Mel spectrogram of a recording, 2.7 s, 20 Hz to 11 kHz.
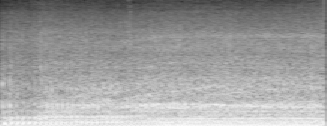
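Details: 2002 Honda Rubicon 500 ATV after wheel cylinder repair, test ride: engine pulls smoothly and evenly under acceleration with a steady rising drone, no clunks or slipping; transmission shifting healthy.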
